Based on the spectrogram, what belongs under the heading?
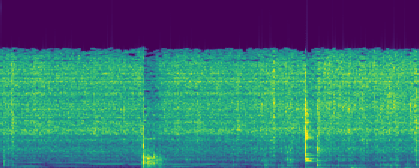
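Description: Onion-garlic masala sizzling in hot oil in a stainless steel pressure cooker as chopped fresh turmeric is tipped in and stirred with a wooden spoon. Two sharp knocks stand out, the louder about a second and a half in and another about three seconds in.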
